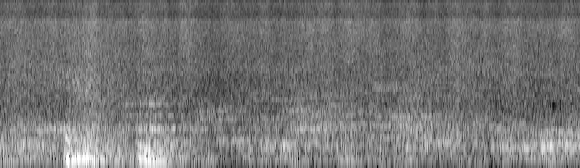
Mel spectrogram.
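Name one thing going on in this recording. A cloth duster rubs softly across a chalkboard.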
